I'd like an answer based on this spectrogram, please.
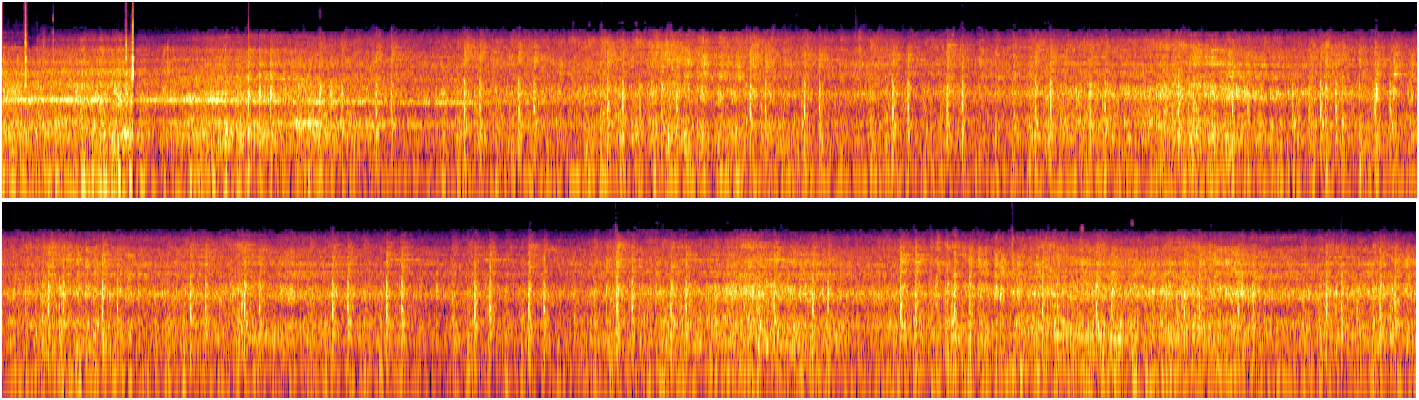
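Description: Locomotive horn held on one note over the first few seconds of an approaching express, then fading out. After that, a long, steady rush of LHB passenger coaches going by at speed, with rapid clickety-clack of wheels over rail joints.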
